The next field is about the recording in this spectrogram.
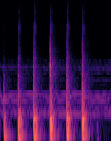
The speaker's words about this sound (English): The woman knocked on our back door and then paused. Moments later, the knocks were even louder this time.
